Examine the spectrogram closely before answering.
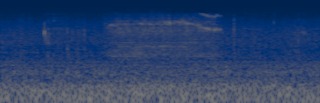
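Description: A fishing line whirs briefly off a reel during a cast.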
